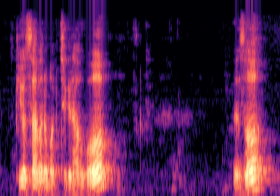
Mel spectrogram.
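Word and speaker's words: Biot–Savart: 그래서 이 사람들 같은 경우는, 이 비오 샤바르, 바이오트 사바르트 아닙니다. 프랑스 사람이라서 비오 사바르. 프랑스어는 T자를 묵음 처리한답니다. 비오 사바르 법칙을 하고, 그래서 이 사람들은 한 게 뭐냐?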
